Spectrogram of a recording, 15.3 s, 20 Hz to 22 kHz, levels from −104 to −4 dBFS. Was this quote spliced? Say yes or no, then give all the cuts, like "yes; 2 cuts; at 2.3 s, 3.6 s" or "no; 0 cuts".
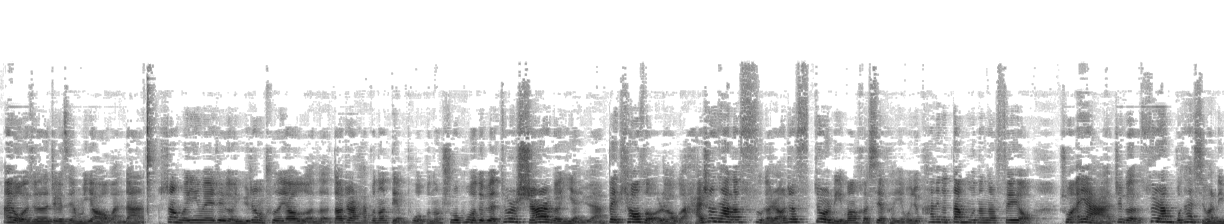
yes; 3 cuts; at 1.8 s, 6.2 s, 10.1 s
